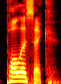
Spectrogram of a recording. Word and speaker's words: Pulisic: How do you think they pronounce Pulisic? Pulisic? You're yeah, that's pretty spot on. It's Pulisic.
